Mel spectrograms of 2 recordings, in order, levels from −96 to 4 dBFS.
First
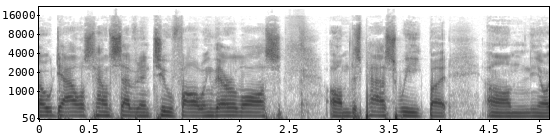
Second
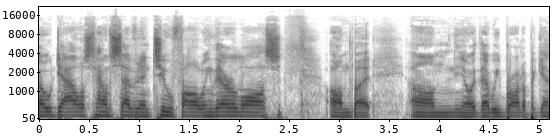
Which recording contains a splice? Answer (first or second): second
